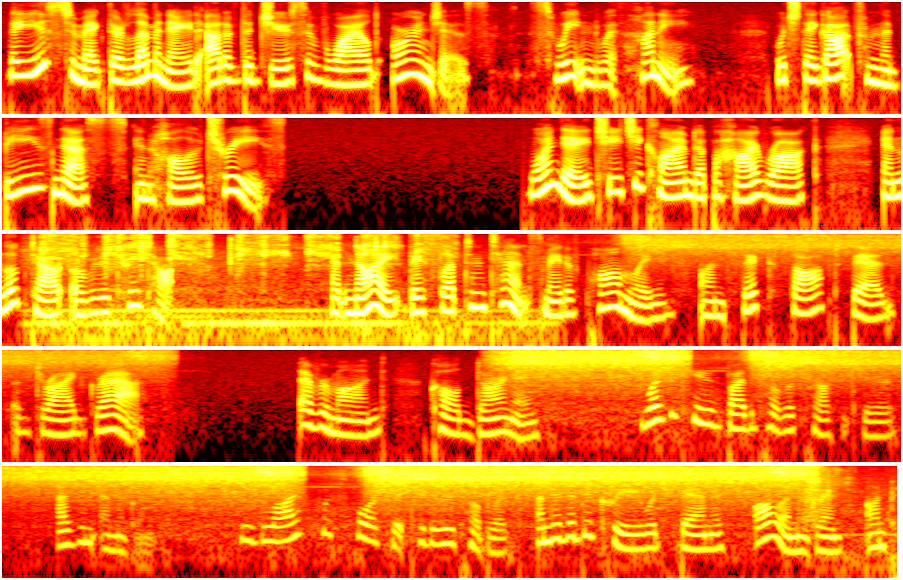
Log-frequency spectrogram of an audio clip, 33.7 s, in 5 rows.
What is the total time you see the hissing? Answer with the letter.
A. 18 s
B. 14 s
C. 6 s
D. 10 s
A.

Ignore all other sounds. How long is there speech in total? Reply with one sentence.
The speech can be heard for 29 seconds in total.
